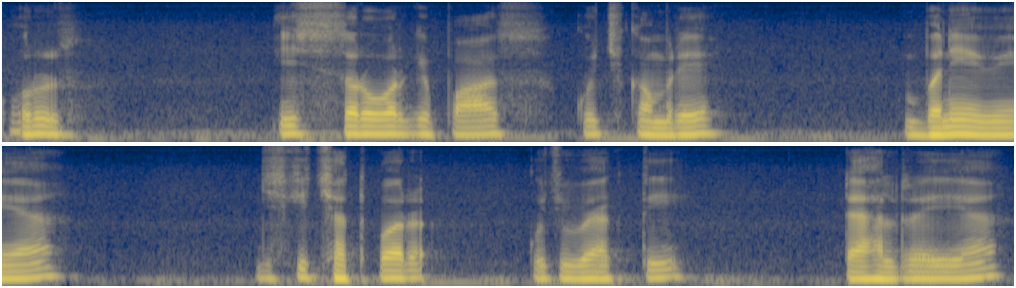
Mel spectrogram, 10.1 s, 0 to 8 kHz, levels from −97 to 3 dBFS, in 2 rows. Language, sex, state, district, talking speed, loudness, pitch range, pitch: Hindi, male, Uttar Pradesh, Saharanpur, 115 wpm, -19 LUFS, 105-120 Hz, 110 Hz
